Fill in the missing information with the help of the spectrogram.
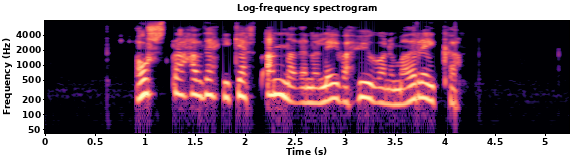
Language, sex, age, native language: Icelandic, female, 30-39, Icelandic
